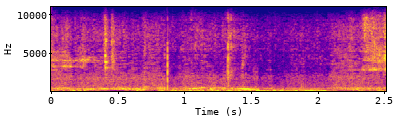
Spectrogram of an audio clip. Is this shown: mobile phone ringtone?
no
